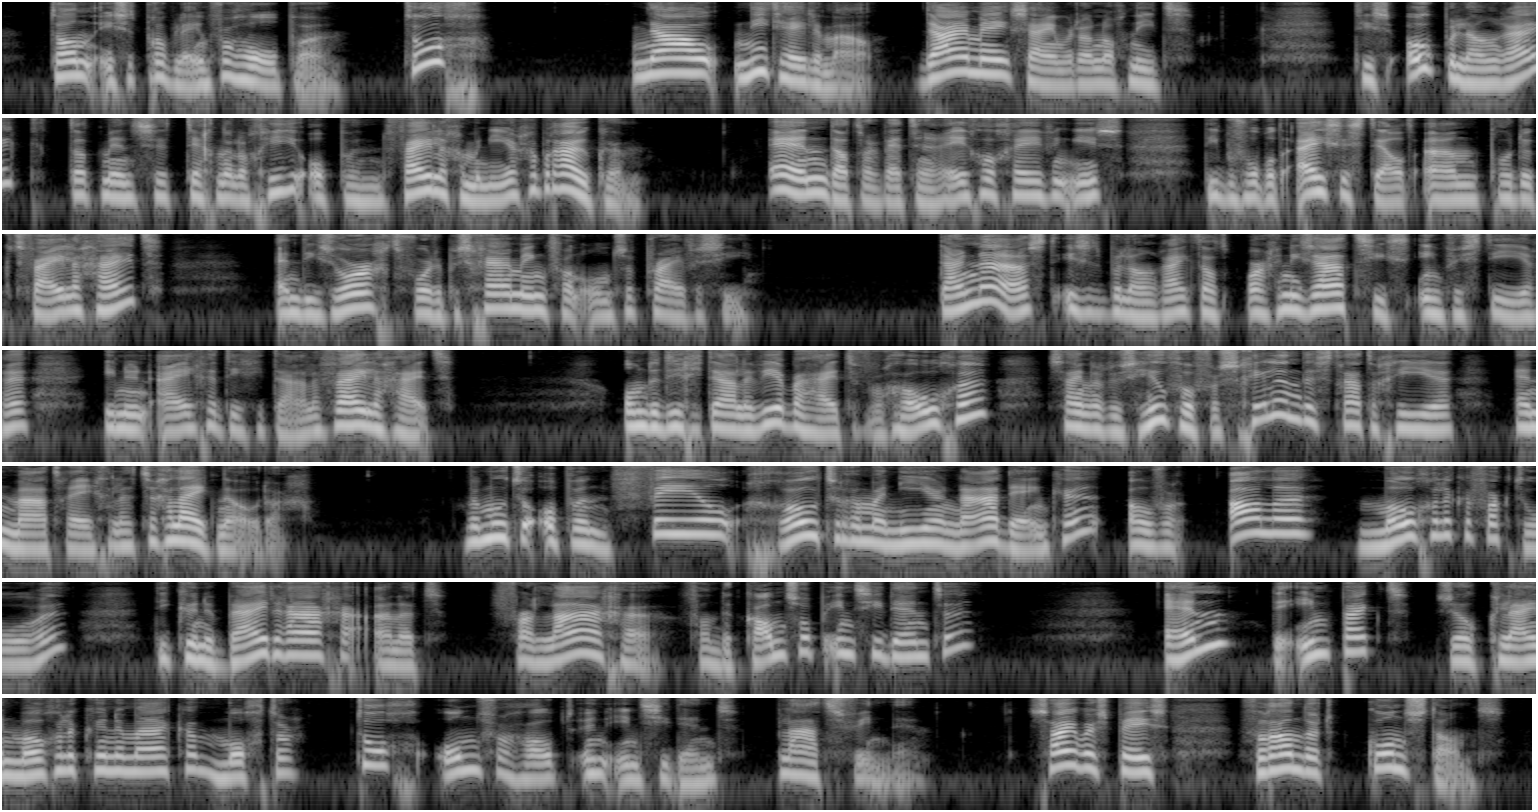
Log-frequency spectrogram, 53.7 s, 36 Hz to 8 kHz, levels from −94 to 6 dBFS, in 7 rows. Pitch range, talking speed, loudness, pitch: 160-230 Hz, 135 wpm, -22 LUFS, 190 Hz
